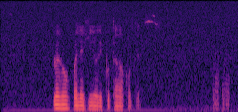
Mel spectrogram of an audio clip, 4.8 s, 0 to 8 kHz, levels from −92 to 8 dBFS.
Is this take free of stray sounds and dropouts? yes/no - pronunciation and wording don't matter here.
no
